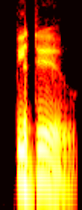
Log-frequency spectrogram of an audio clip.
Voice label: "bedew", American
